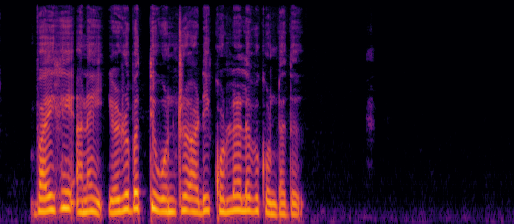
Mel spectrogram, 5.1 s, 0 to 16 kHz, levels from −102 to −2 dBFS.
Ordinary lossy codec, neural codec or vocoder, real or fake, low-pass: none; none; real; 14.4 kHz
